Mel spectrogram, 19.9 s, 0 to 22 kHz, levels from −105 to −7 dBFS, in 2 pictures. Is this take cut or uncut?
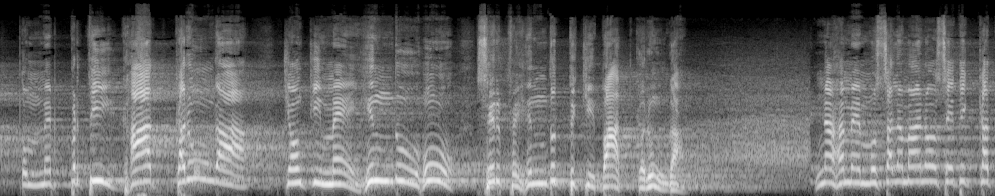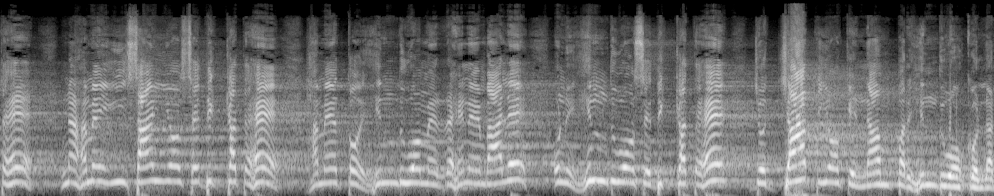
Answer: cut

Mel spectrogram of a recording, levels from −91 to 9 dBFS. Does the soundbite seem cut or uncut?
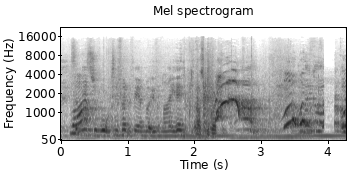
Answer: cut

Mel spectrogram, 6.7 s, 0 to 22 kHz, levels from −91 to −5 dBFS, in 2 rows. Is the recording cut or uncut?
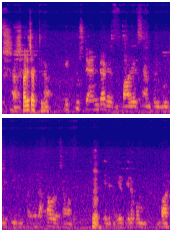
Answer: cut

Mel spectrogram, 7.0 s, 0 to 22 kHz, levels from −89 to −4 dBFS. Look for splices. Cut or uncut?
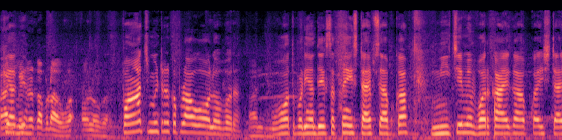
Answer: uncut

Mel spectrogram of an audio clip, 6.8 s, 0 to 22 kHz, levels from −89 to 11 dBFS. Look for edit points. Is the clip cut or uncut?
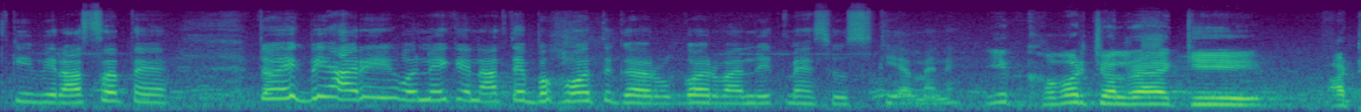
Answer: uncut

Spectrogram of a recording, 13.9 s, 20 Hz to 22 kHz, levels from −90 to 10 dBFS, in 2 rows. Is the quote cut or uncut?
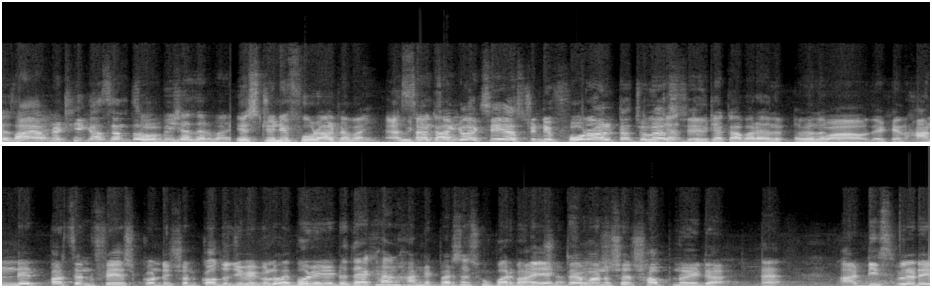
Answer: cut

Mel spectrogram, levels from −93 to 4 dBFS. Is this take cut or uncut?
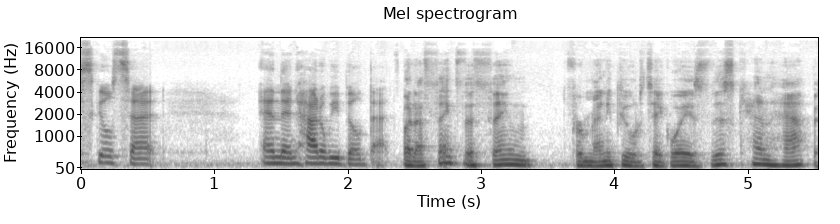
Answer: cut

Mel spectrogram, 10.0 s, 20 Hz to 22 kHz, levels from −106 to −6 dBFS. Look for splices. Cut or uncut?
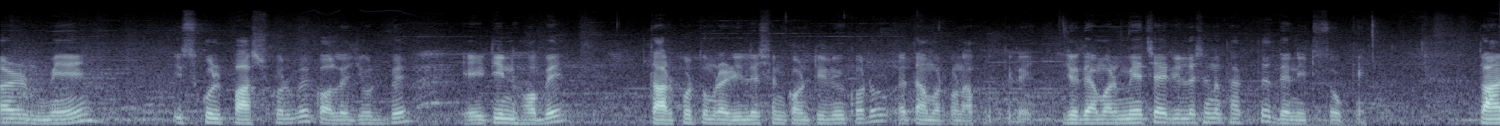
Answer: uncut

